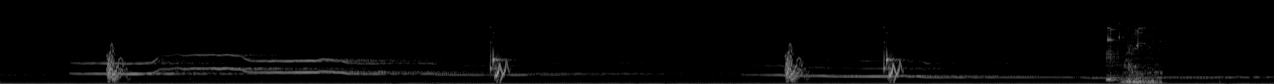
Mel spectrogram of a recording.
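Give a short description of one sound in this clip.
Short soft chimes ring out now and then as menus open and close.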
